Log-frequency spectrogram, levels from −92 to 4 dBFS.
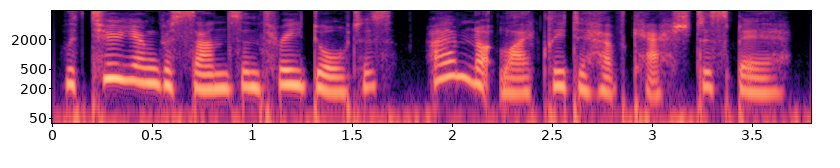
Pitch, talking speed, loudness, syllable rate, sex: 225 Hz, 255 wpm, -17 LUFS, 6.1 syllables/s, female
